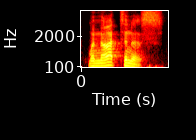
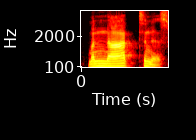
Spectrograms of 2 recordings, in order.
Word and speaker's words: monotonous: It's so hard to pronounce this word monotonous. I know, eh? It's hard for me. Monotonous. Monotonous. Monotonous. I think every O has a different sound.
